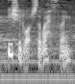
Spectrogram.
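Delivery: soft, low, barely voiced suggestion; flat mild suggestion. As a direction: toss it off quietly, no push. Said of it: "We don't go".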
